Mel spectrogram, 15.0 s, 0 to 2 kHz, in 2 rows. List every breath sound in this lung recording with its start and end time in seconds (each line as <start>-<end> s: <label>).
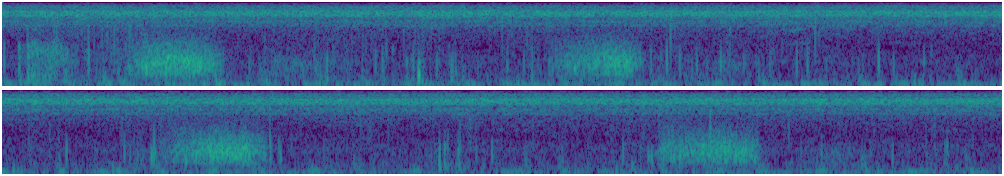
0.78-1.65 s: inhalation
3.98-4.86 s: inhalation
8.63-9.60 s: inhalation
12.39-13.36 s: inhalation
